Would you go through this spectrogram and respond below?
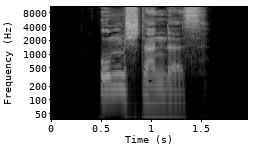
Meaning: genitive singular of Umstand
- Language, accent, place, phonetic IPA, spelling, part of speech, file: German, Germany, Berlin, [ˈʊmʃtandəs], Umstandes, noun, De-Umstandes.ogg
